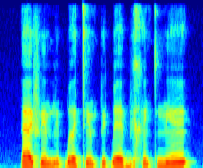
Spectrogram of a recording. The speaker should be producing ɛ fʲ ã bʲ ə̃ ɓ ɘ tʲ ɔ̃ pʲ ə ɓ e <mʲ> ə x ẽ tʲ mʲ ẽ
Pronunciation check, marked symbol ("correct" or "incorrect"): incorrect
